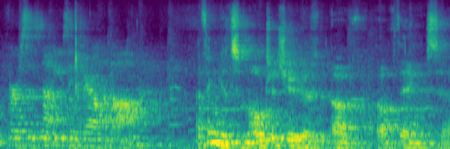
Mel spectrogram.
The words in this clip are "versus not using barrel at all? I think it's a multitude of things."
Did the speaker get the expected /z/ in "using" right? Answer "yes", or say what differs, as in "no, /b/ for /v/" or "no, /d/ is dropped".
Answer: yes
